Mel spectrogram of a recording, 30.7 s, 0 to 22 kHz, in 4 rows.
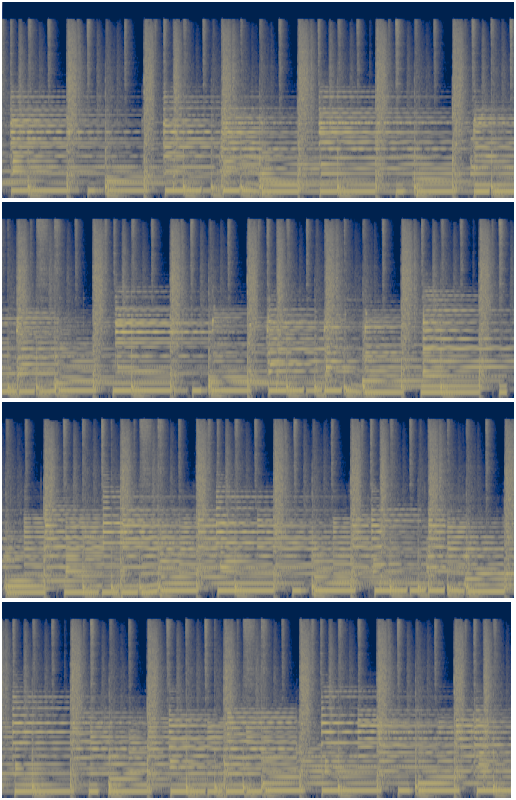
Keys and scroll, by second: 2.5 space, 9.1 super+z, 9.3 space, 21.2 space, 24.9 super+z, 25.9 t.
